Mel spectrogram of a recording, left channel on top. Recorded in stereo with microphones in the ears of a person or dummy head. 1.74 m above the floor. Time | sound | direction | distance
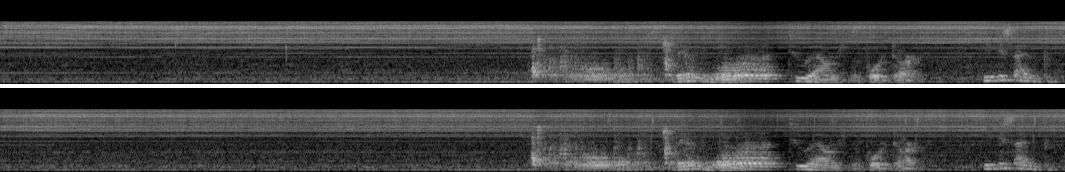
5.3 | a squeak | 20° right (ahead or behind) | 1.5 m
6.7 | a man speaking | 70° left (ahead or behind) | 1.6 m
